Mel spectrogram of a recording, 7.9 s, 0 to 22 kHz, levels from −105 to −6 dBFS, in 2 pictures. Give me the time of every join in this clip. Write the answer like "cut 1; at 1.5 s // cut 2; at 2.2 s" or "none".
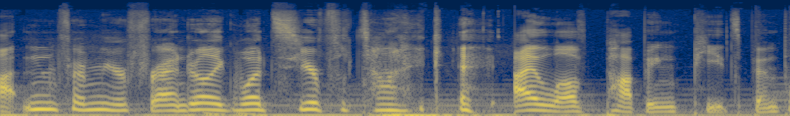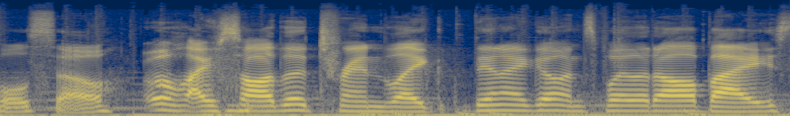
cut 1; at 2.5 s // cut 2; at 4.6 s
